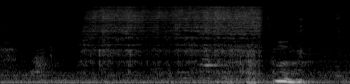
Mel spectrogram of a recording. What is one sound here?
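A middle-aged man slurps noodles loudly.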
